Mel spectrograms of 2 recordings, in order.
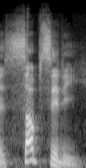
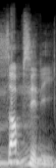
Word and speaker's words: subsidy: 요거를 발음의 액센트를 subsidy. subsidy. subsidy. sub의 앞에 두는 거예요. subsidy.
